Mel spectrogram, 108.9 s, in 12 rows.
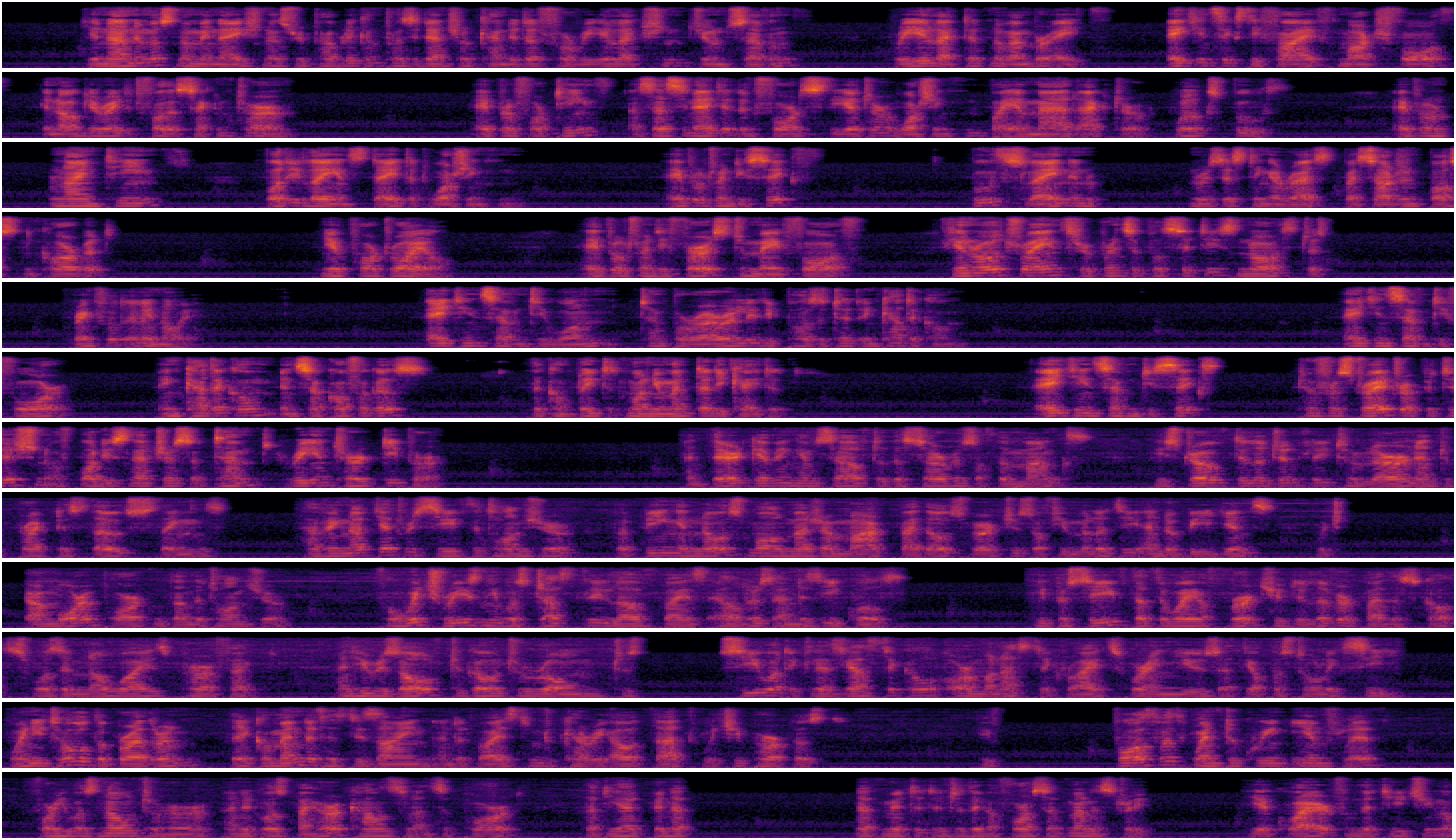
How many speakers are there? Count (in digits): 1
